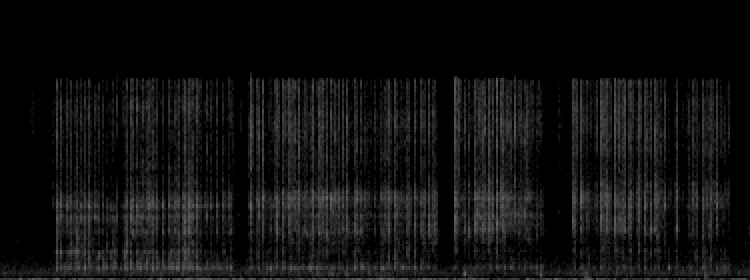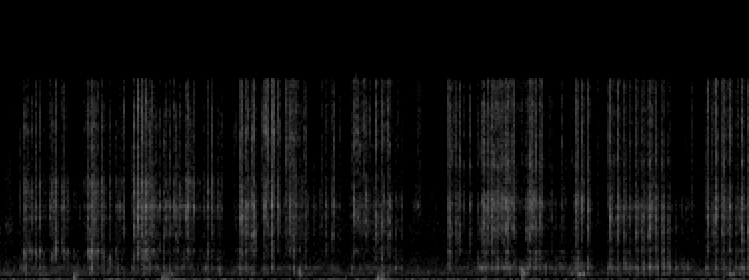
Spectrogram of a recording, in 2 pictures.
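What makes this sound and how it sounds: A wooden stylus scratches the black coating off a flat scratch-art paper card on a table while the other hand steadies the card. The result is a steady, bright, dry scratching with short pauses between strokes over a faint low rumble.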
